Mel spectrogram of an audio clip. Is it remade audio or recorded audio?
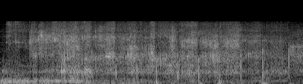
remade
